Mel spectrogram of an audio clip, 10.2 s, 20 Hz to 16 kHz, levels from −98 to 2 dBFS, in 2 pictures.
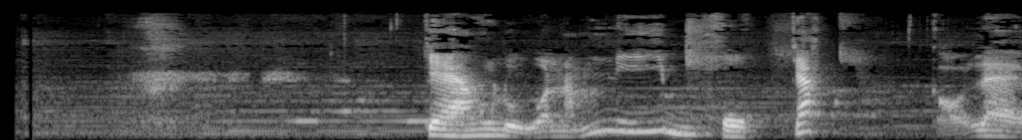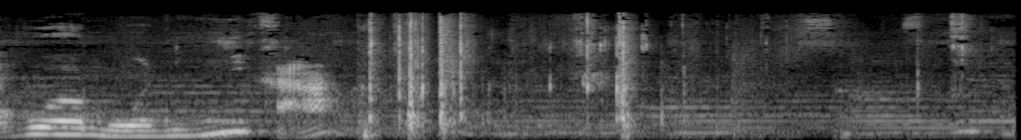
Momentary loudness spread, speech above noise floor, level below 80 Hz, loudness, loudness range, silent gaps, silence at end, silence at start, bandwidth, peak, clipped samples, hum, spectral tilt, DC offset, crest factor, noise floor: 21 LU; 29 dB; -74 dBFS; -24 LUFS; 9 LU; none; 0.05 s; 0.65 s; 11.5 kHz; 0 dBFS; under 0.1%; none; -4 dB/octave; under 0.1%; 26 dB; -52 dBFS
